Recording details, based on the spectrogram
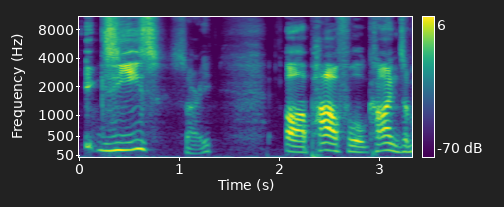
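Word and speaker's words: Xyz: __ ] XD monsters XE monsters pronounced eggsy's sorry are powerful kinds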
